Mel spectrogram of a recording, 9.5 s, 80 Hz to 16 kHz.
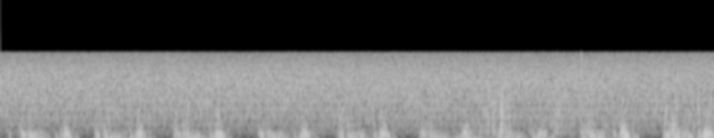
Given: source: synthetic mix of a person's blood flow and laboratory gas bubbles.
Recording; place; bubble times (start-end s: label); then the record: Doppler ultrasound of blood flow; precordium
0.07-0.20 s: bubbles
From the record:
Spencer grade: 1 (occasional bubble signal discernible with the cardiac motion signal, with majority of cardiac periods free of bubbles); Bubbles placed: only in the low amplitude regions of the cardiac cycle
